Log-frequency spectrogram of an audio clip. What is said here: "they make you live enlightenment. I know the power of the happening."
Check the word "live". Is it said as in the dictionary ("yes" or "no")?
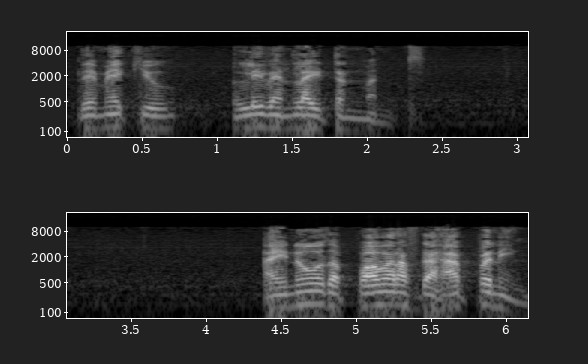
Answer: yes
